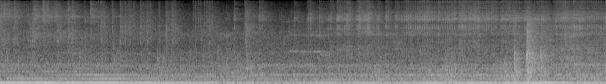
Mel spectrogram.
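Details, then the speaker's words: Garage door opener running after lubricating every metal contact point, mic strapped on the emergency release cord: steady low motor hum, light even chain clatter, no squeaks, sticking or binding; much quieter than before the maintenance. "Okay. Well, I'm going to be honest. That was significantly quieter than before we did the maintenance."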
